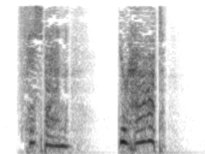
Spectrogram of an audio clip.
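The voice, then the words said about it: Whispered line. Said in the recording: “Tass risked whispering.”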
